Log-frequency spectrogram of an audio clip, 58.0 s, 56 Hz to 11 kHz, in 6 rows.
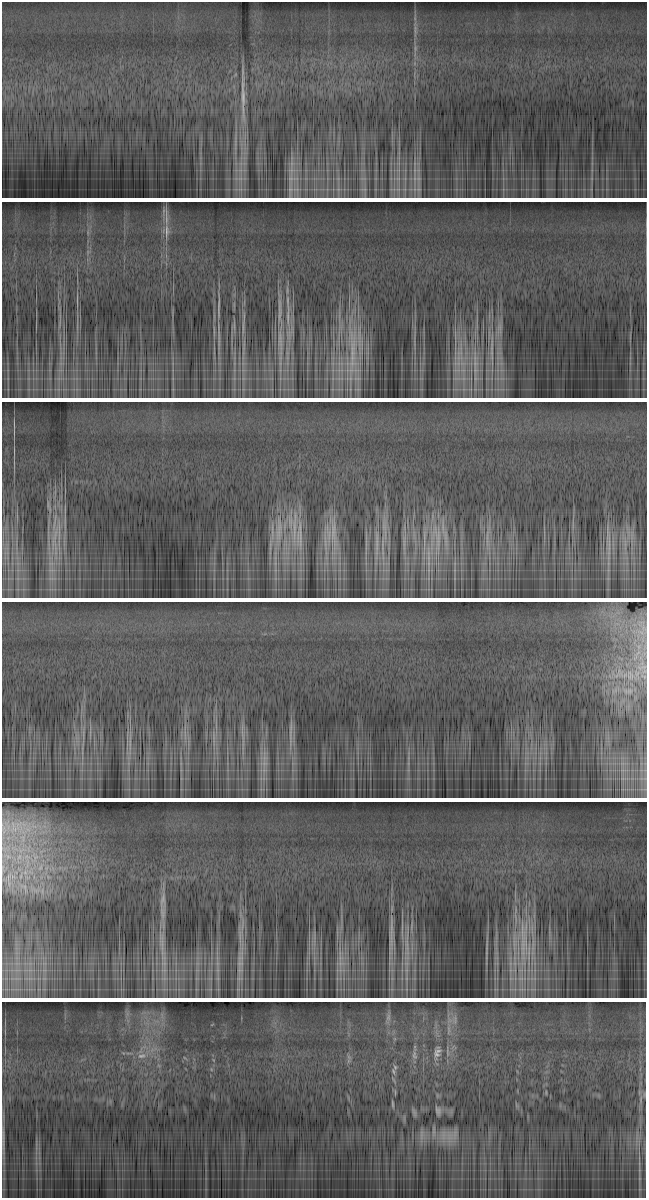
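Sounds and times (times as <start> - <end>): city street noise: 0.0 - 58.0
wind buffeting microphone: 0.0 - 58.0.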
